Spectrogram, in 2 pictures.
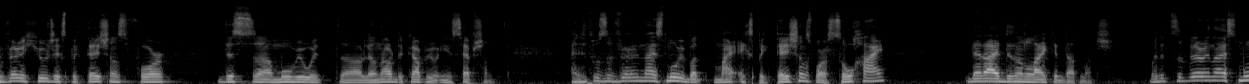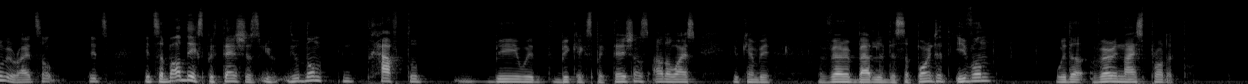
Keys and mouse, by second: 10.1 1.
